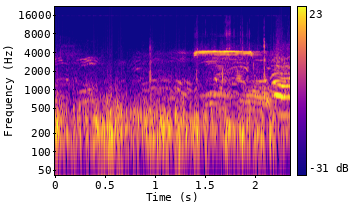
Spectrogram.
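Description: Wind rumbling on the microphone under people's voices calling out, and a short, steady high-pitched tone near the end.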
